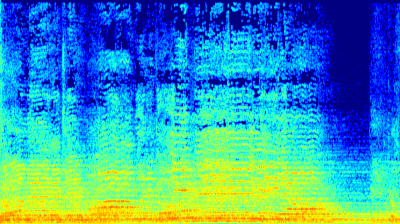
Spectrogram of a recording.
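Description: Church congregation singing a hymn together in many voices, with long held notes and a brief dip for breath near the end.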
